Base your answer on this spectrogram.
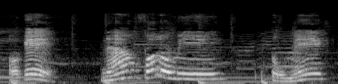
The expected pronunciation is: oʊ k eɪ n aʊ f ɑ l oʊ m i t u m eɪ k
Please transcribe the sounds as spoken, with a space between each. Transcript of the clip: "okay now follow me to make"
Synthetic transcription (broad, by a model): oʊ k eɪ n aʊ p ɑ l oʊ m i t u m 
